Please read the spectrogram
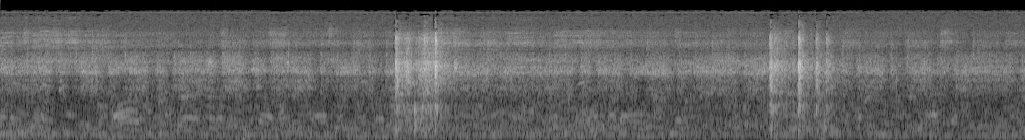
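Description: Spectators chattering, with two short bursts of loud shouting about four seconds apart as the athlete lifts atlas stones onto the platform.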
